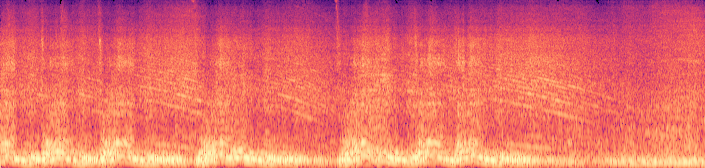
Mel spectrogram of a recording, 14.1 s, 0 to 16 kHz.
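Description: Mercedes-Benz SLS AMG's 6.2-litre V8 with an Akrapovic exhaust, revved in quick blips: three runs of several sharp rises and falls in engine pitch, then settling to a steady idle for the last few seconds.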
